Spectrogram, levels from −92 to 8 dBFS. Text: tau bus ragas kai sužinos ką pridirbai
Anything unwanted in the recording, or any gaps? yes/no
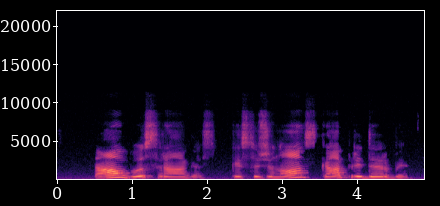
no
